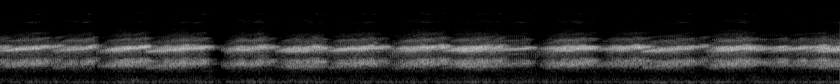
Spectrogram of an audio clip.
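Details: March 2023 nighttime frog song: layered rasping croaks blend into a continuous pulsing chorus, briefly faltering about every two to three seconds and swelling again, nothing else audible.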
